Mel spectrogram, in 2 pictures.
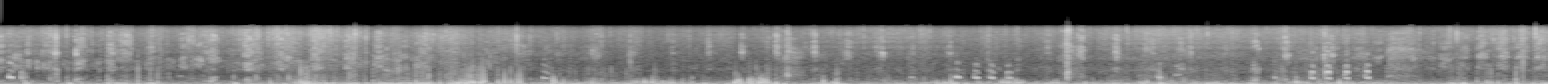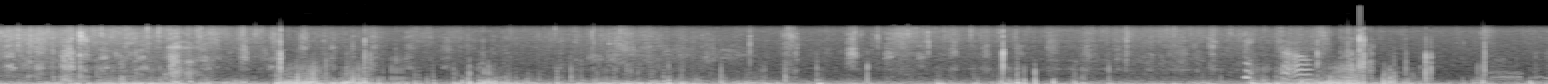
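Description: Two small dogs playing and pushing through tall grass: dog vocal noises over a continuous irregular rustling and crackling of grass.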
